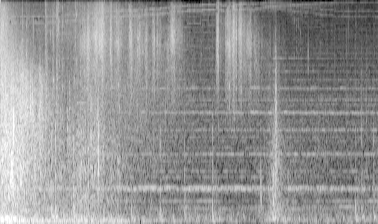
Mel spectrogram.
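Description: A Confringo explosion spell goes off in Hogwarts Legacy with a heavy, booming blast that rumbles and slowly fades, then a second, softer burst follows a few seconds later.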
